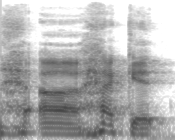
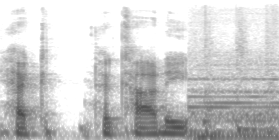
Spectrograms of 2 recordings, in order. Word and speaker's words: Hecate: And then this is where we're introduced to Brand and Hecate, which is how I'm going to pronounce it. They pronounce it Hecate.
